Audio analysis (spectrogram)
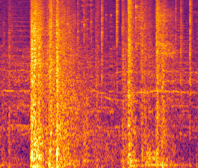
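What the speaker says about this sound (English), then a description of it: "nice volleys from that light infantry" Light infantry musket volleys crackling across a Napoleon: Total War battle on a Spanish lakeside map, with a sharp burst of ragged gunfire followed by further scattered volleys over a steady background din.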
